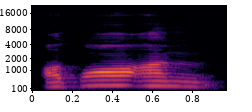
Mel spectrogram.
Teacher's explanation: بڑی مد ہے 4 الف جتنا، آواز یہاں ہم نے بلند کی ہے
